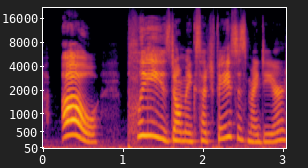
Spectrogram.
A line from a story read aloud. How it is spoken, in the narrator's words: she cried out, quite forgetting that the king couldn't hear her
